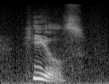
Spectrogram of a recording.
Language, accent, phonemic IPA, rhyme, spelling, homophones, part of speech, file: English, US, /hiːlz/, -iːlz, heels, heals, noun, En-us-heels.ogg
- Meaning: 1. plural of heel 2. High-heeled shoes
